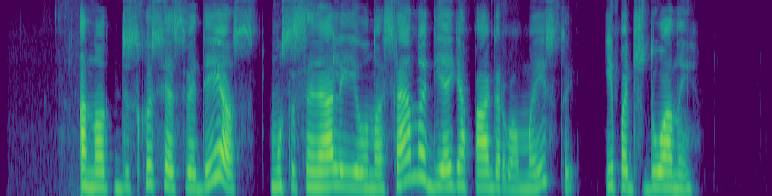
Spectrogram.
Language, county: Lithuanian, Kaunas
